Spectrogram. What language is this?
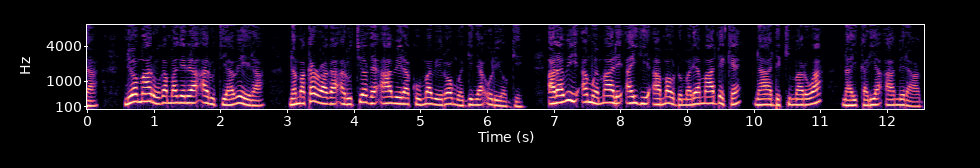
Kikuyu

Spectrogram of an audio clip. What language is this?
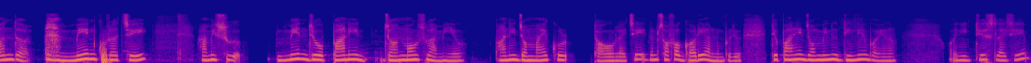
Nepali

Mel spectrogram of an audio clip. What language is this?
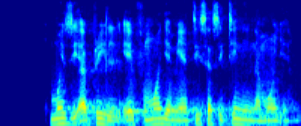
Swahili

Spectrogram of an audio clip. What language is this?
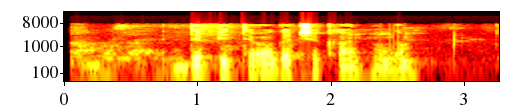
Kinyarwanda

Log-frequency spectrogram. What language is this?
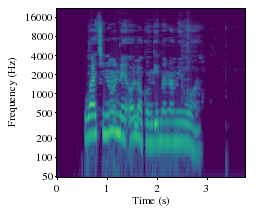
Luo (Kenya and Tanzania)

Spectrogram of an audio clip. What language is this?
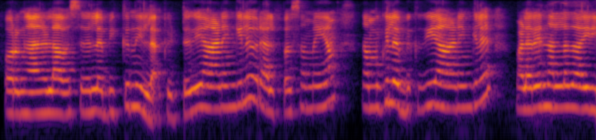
Malayalam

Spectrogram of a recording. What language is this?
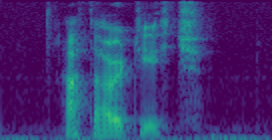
Faroese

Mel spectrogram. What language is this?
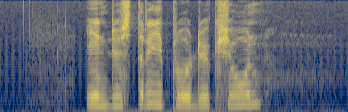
Norwegian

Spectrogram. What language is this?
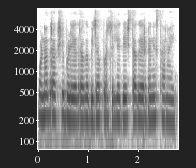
Kannada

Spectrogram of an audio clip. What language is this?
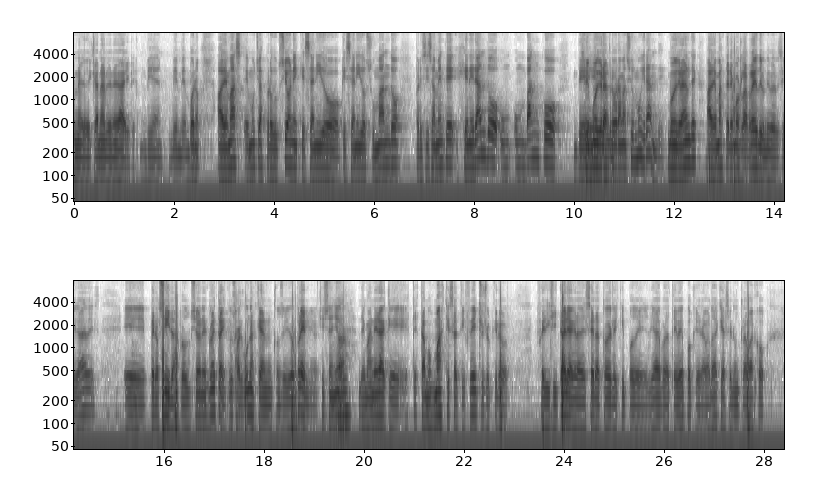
Spanish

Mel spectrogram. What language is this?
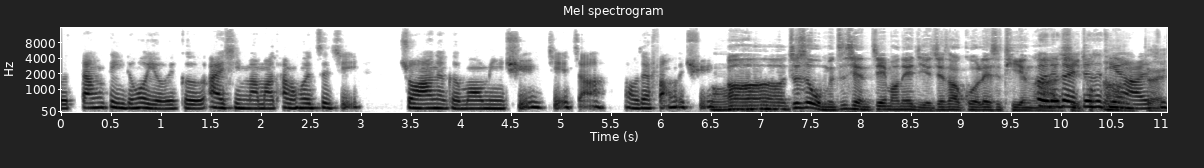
Chinese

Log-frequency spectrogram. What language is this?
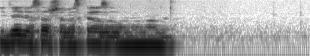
Russian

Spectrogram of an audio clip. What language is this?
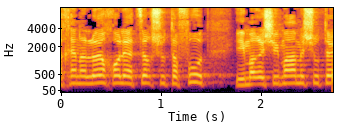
Hebrew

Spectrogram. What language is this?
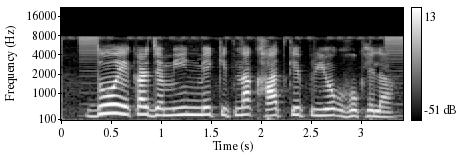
Bhojpuri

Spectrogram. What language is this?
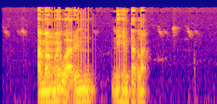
Tupuri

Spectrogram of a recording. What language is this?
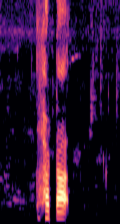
Santali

